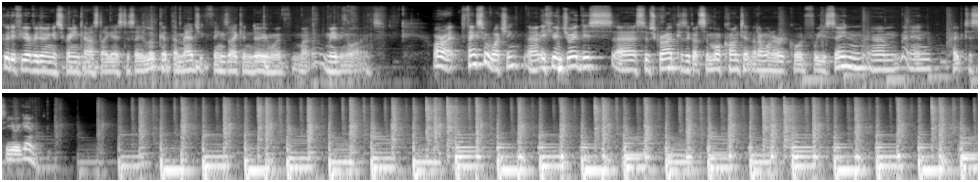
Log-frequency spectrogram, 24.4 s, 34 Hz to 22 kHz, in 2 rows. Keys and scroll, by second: 0.3-3.9 typing, 3.9 Escape, 4.1 Escape, 13.0 shift+super+@, 13.4 Escape, 13.4 typing, 21.8 shift+super+@, 22.2 Escape, 22.2 typing.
